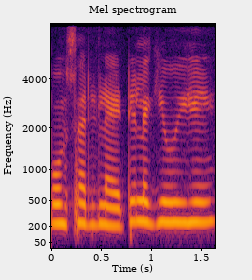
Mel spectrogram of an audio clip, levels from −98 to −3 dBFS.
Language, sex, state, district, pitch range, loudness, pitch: Hindi, female, Bihar, Vaishali, 225-240 Hz, -25 LUFS, 235 Hz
